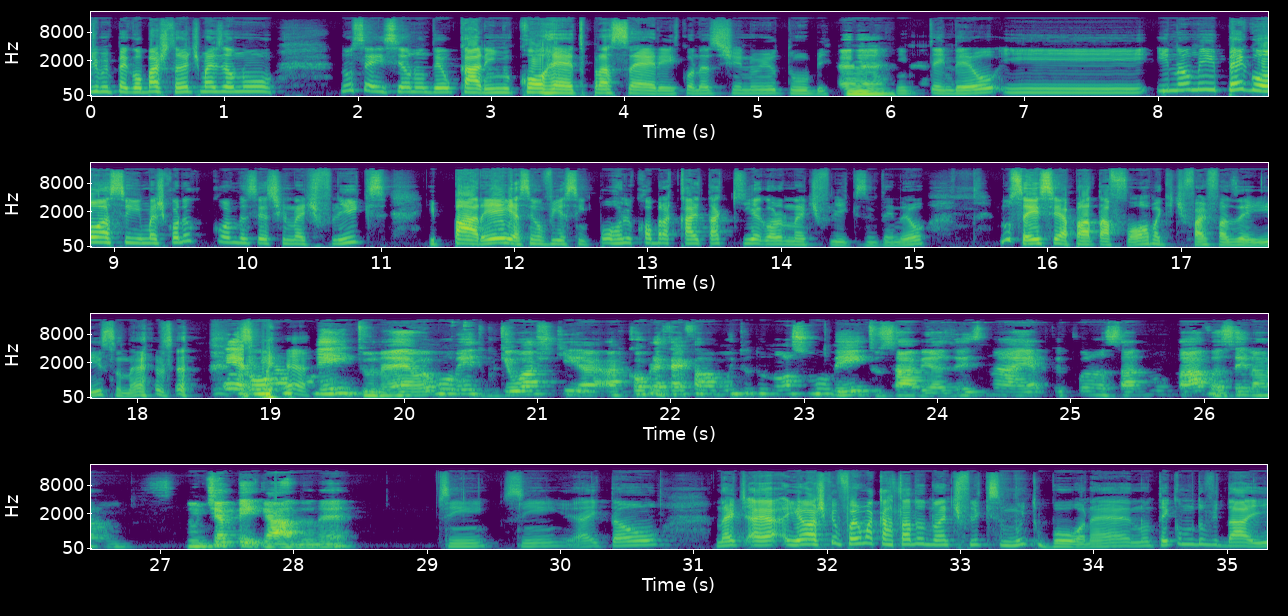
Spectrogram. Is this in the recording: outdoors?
no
